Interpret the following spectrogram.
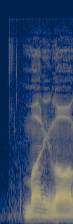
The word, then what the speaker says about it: Muni Long: over your name forever well then spell it right money long m u n i is not money M KN I hate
